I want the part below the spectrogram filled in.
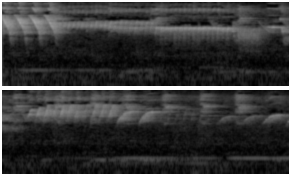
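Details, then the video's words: Yellow loper canary singing a tutor song: rolling high trills and sweeping notes, a sustained buzzy whistle, then repeated rapid rising notes, with a quiet low hum behind. "MASTERAN BURUNG KENARI/LOPER/JOS"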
